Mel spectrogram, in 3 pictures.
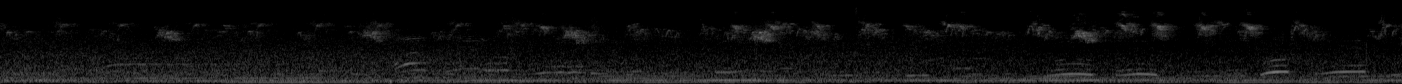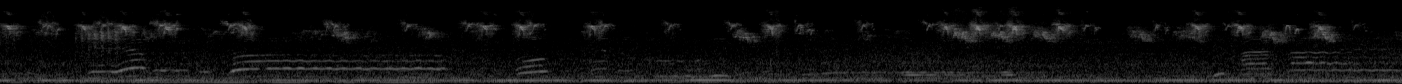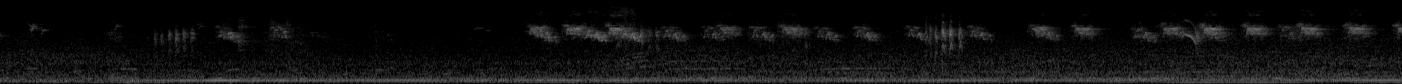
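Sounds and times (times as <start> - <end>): rising wavering bird calls: 0.0 - 32.1, 32.8 - 42.0
small birds chirping: 0.0 - 42.0
steady low hum: 0.0 - 42.0.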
